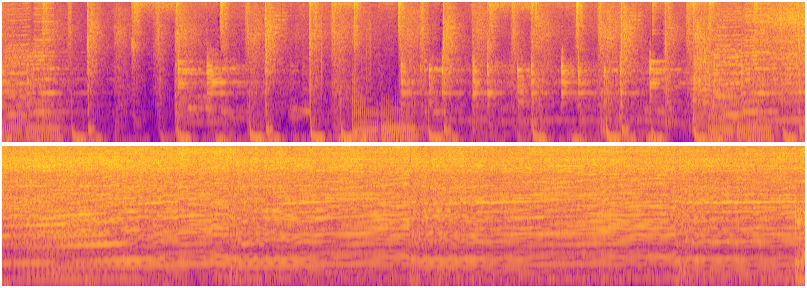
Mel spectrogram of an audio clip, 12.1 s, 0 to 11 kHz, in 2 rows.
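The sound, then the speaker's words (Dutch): Screaming engine of a Formula 1 race car: choppy, stuttering bursts at first, then a loud sustained high whine that climbs in pitch and drops back several times with each gear change. “Veel mensen zullen dit geluid meteen herkennen. Het is het geluid van een gierende motor van een Formule 1 raceauto.”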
